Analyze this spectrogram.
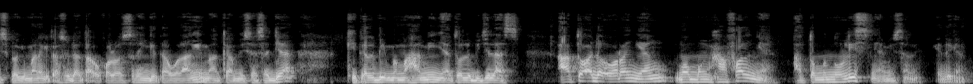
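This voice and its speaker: Low-voiced man giving a religious lecture. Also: gravelly. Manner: conversational, repeats key points, frequent tag words. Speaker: Islamic religious teacher.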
